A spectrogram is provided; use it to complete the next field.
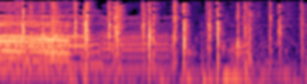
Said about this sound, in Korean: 시간이 다 됐으니까 네. 우리 다 같이 박수 치면서 마치도록 하겠습니다.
